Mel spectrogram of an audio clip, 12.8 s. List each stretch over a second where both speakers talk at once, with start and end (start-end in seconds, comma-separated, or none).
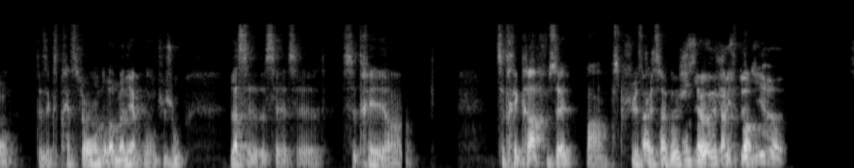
9.5-11.5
